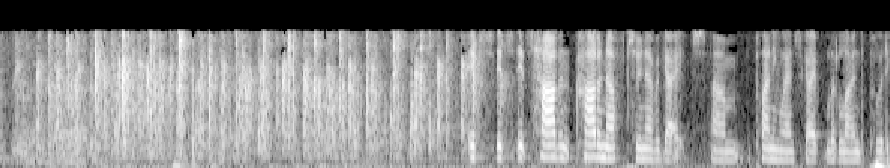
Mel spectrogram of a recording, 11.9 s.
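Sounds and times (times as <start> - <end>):
round of applause: 0.0 - 6.7
speech: 6.3 - 11.8.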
